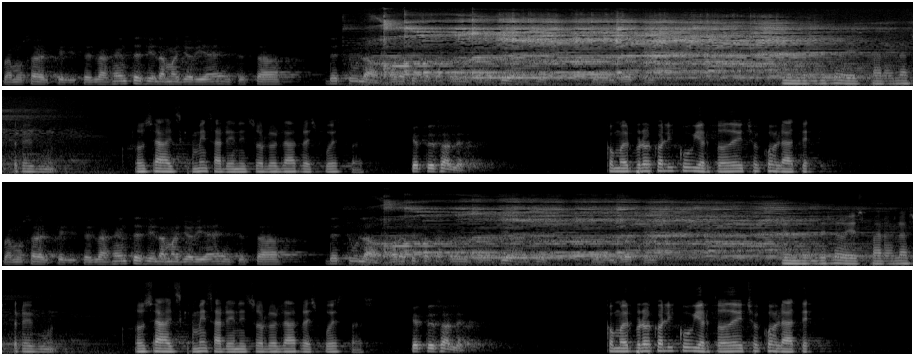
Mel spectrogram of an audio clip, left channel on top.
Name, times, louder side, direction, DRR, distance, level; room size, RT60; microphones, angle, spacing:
voice 1, 0.0-2.8 3.2-5.5 5.9-6.6 13.2-13.7, equal, ahead, 4 dB, 1.5 m, -38 dB
sound 1, 3.4-9.7, left 9 dB, 75° left, 1.2 m, -29 dB
voice 2, 7.8-9.7 10.4-12.7 15.2-17.2, right 1 dB, 15° right, 15 dB, 0.9 m, -35 dB
29.0 x 23.5 x 7.0 m, 0.86 s
head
